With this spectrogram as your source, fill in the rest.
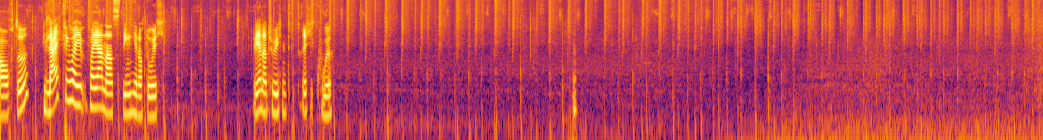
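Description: Quick light footsteps patter as characters run.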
